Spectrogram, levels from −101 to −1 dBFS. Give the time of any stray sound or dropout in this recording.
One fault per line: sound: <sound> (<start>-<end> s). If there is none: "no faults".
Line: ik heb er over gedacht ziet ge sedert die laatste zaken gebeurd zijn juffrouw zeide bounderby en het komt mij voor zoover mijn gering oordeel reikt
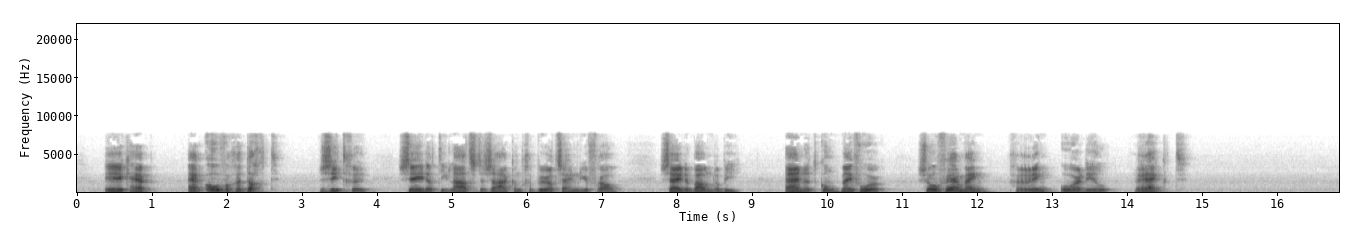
no faults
